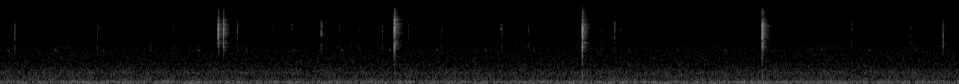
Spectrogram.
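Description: Airsoft BBs pressed one at a time into a rifle magazine, a sharp click each time a round snaps in, four clicks about two seconds apart.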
